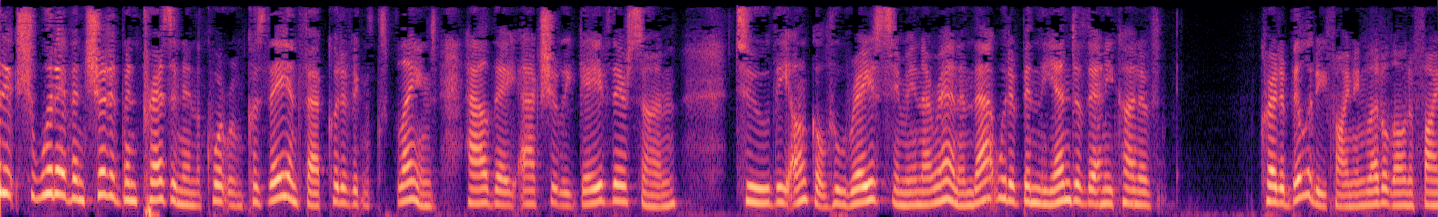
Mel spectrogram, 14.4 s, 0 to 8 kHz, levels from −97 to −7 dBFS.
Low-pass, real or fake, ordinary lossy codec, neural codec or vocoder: 7.2 kHz; fake; MP3, 32 kbps; codec, 16 kHz, 0.8 kbps, ZipCodec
